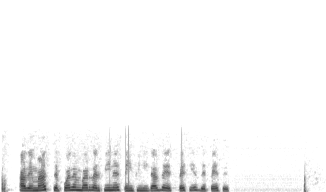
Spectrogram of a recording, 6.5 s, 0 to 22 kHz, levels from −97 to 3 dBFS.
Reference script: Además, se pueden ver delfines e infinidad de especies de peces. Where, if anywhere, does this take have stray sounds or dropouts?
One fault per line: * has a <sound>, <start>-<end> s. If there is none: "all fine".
all fine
